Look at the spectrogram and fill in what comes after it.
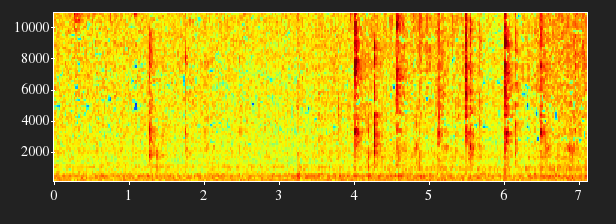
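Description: Sliced onions sizzling steadily in hot oil in a pressure cooker while ginger-garlic paste is scraped in with a metal spoon. A scattering of light clicks and taps of the spoon against the pot, more of them in the second half.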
